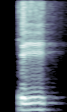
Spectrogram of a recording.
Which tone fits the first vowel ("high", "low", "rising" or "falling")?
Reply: high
